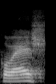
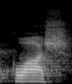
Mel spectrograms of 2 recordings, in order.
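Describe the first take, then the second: First: The vowel sounds like the 'a' in cat. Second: The vowel sounds like the 'a' in father. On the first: The speaker calls it wrong. "ज़्यादातर मैंने देखा है क्वैश बोलते हैं" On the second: The speaker calls it right. "सही उच्चारण है क्वाश"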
